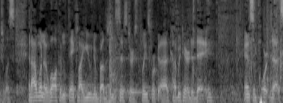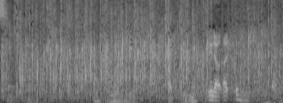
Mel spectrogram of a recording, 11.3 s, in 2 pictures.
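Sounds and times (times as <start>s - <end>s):
speech: 0.0s - 6.1s, 9.8s - 10.8s
crowd applauding: 5.2s - 11.3s.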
